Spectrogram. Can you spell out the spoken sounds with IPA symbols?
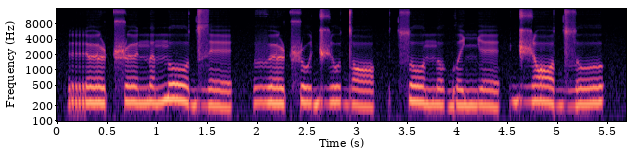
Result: røʈ͡ʂønə nod͡ze | vøʈ͡ʂud͡ʒudɔ | t͡sonʊɡʷeɲe | d͡ʒɔ d͡zʊ

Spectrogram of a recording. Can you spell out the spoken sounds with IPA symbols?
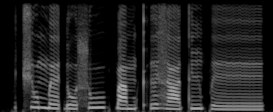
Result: t͡ʃʊ˦˨m ɛ˨ɗo˨ suː˦k͡pa˨mkʼɪ˦ za˨tĩ˦peː˨

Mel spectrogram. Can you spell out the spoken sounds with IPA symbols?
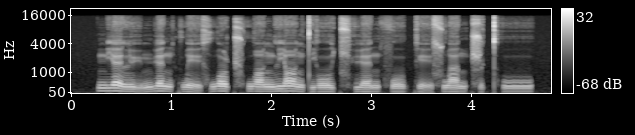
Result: mjɛ˥˩ly̰˨˩mɥɛ˥˩n kwḛ˨˩ɪ̯xwɔ˥ʈ͡ʂʰwɑ˥ŋ ljɑ˥˩ŋ t̪jo˥ʊ̯t͡ɕʰɥɛ˥nfo˧˥ʊ̯kḛ˨˩ɪ̯ swa˥˩nʈ͡ʂɻ̩˩kʰu˥

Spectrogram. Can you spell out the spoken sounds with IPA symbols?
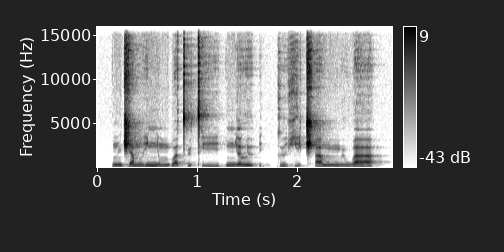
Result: nd͡ʒamiɲɐ mbatʼʉtʼi | ɲɐlɨʔi kːʉçit͡ʃʼa mːʉwa

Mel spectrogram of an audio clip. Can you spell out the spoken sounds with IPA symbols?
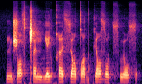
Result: nd͡ʒɛsˤǁɐn ʎɛʎqʰi su tˤidkɨzˤu t͡sʰusˤ

